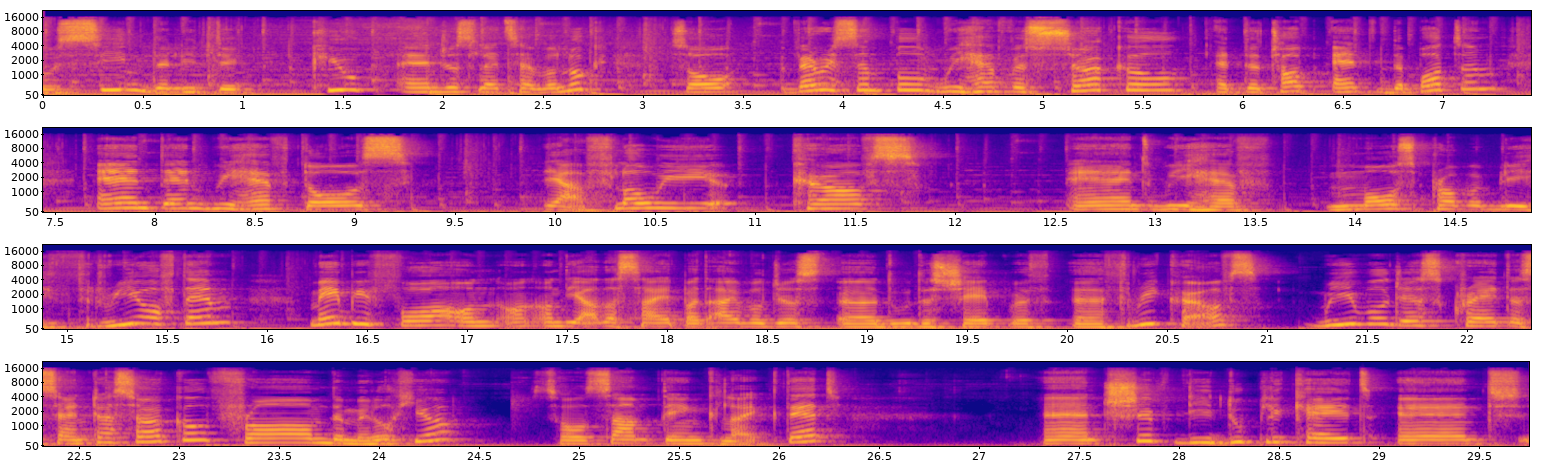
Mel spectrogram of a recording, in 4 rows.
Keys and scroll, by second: 0.7 x, 24.2 shift+d, 28.0 shift+d.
